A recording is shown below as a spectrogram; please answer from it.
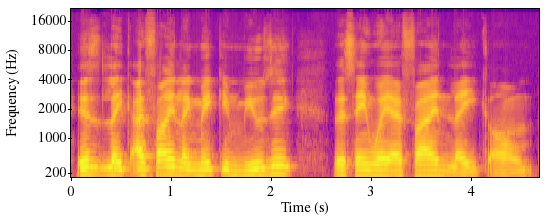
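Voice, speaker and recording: A man talks in an easy, relaxed way with a smooth, clear voice. He speaks in loose slang and often switches mid-sentence into Spanish. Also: medium pitch, measured pace. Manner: laid-back slang, often says "you feel me", slips into Spanish. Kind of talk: casual chat.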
